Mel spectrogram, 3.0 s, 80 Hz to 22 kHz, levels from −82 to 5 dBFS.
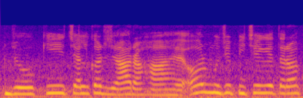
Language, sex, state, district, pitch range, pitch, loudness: Hindi, female, Haryana, Rohtak, 245-290 Hz, 275 Hz, -13 LUFS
